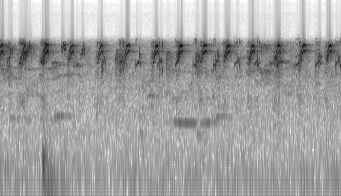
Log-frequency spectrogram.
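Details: Gouldian finch chicks being hand-fed utter quick, squeaky high chirps, some slightly buzzy, in a rapid pulsing series of about three per second.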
